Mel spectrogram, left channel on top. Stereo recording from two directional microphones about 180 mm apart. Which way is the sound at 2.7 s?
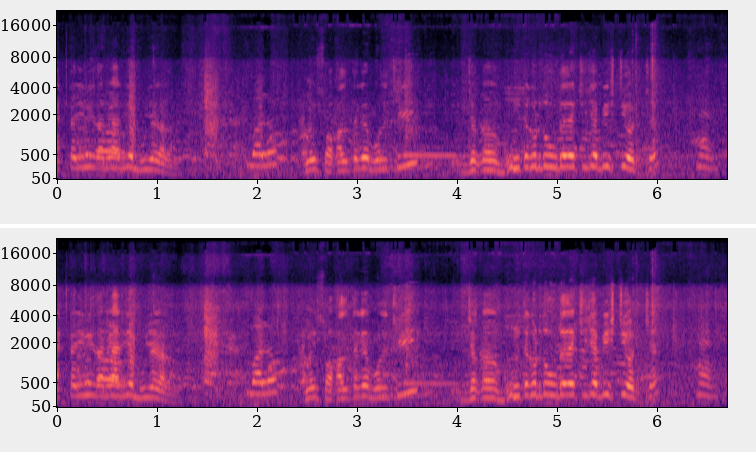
10° left (ahead or behind).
